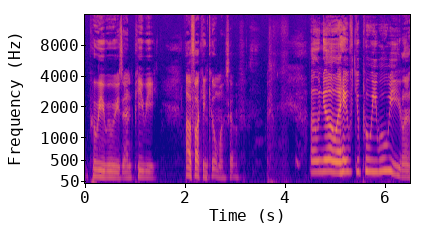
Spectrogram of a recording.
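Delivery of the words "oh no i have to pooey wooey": put-on very high, loud babyish whine; mock baby talk. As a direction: play a partner whining in baby talk. Acts a partner using baby words.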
